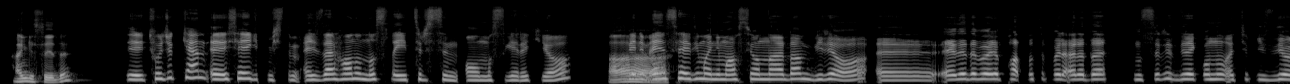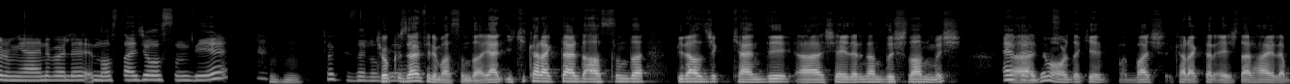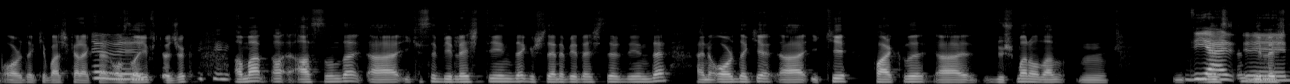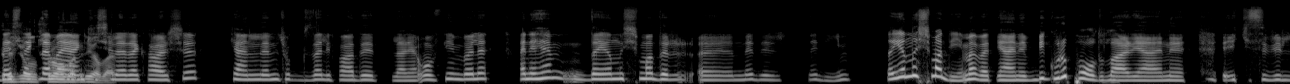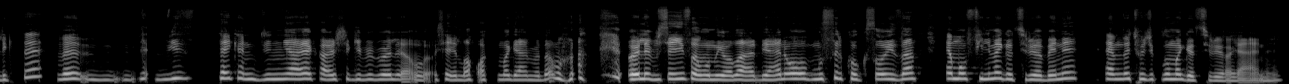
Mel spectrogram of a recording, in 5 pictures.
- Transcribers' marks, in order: other background noise; chuckle; chuckle; chuckle
- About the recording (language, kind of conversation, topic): Turkish, podcast, Bir koku seni geçmişe götürdüğünde hangi yemeği hatırlıyorsun?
